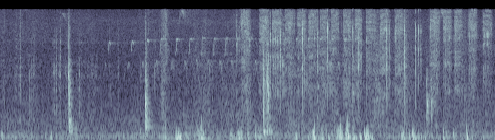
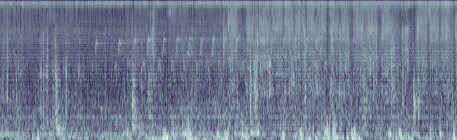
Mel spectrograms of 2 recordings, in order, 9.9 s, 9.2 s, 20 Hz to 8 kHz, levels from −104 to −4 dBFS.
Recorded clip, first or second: first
